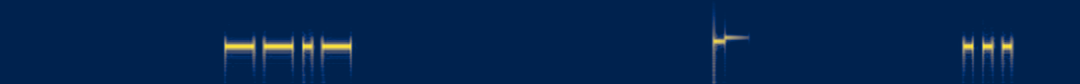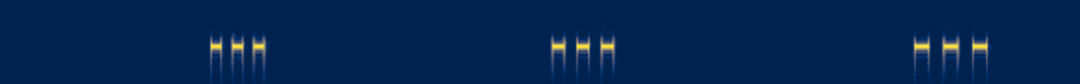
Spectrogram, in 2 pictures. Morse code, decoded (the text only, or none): Q SSSS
